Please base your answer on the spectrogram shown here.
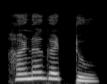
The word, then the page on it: ಹಣೆಕಟ್ಟು: haṇekaṭṭu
